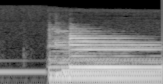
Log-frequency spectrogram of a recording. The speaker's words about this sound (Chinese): 就又听见私信的叮咚声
